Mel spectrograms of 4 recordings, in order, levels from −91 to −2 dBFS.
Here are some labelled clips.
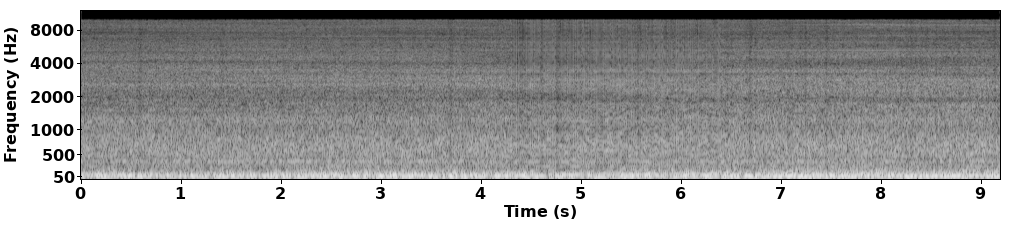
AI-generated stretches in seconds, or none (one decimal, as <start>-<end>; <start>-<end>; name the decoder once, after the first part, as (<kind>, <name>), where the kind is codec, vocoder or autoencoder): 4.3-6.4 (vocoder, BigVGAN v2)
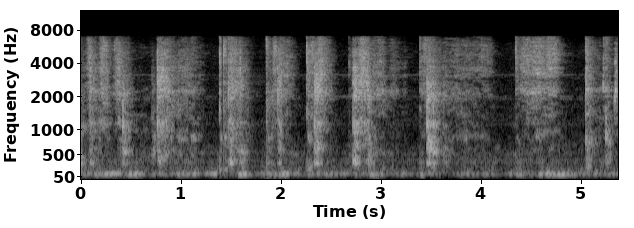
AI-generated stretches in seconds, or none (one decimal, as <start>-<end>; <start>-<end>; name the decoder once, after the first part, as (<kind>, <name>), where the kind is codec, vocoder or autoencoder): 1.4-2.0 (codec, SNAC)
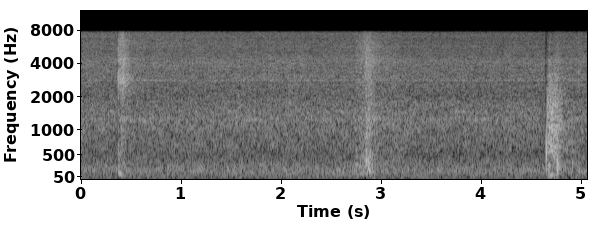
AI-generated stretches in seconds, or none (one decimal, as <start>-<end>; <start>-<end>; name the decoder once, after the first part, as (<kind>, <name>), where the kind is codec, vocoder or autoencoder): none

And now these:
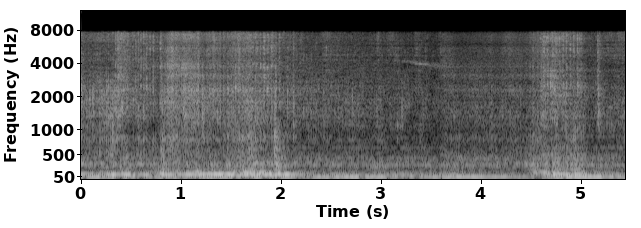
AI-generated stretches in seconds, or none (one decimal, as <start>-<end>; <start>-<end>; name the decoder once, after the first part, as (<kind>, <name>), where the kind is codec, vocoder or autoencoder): 0.8-1.7 (autoencoder, DAC-VAE); 3.6-4.6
